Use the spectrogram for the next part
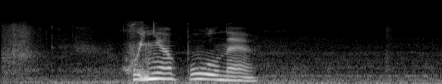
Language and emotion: Russian, angry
